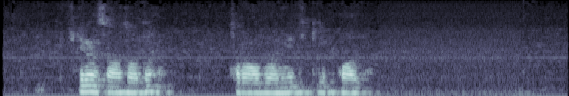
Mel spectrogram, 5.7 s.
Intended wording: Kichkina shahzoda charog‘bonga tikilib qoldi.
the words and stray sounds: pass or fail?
pass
